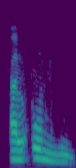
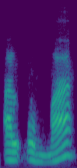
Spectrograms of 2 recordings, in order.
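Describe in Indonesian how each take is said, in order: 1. Kata itu berakhir dengan vokal i. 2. Kata itu berakhir dengan vokal a. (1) "bukan al-ummi" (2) "bukan al-umma"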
